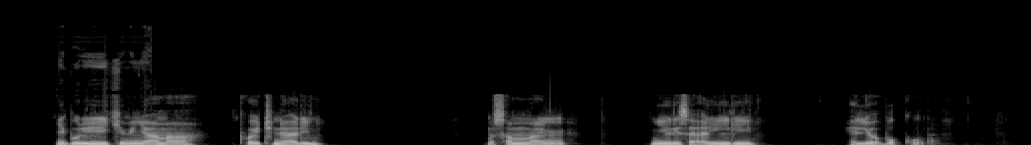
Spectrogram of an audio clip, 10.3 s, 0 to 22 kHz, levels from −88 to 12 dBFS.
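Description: From 0.0 to 1.5 s there is imaging from linear upsampling. The speech was raised in rate by straight-line interpolation, likely from 16 kHz to 48 kHz. The top is dulled. A faint mirrored copy fills 8 to 16 kHz, about 35 dB down, adding a light metallic shimmer on sibilants.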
